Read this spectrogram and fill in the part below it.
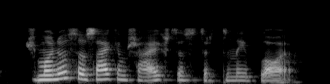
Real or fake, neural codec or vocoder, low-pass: real; none; 5.4 kHz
